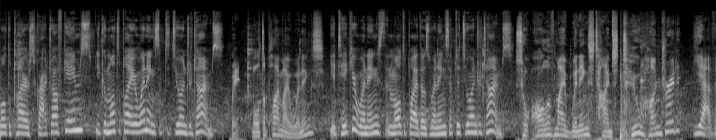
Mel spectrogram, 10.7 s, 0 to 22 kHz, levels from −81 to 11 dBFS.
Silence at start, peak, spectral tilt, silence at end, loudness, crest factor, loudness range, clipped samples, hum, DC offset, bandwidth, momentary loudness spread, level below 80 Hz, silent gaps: 0 s; -2 dBFS; -4 dB/octave; 0 s; -16 LUFS; 16 dB; 2 LU; under 0.1%; none; under 0.1%; 17 kHz; 5 LU; -44 dBFS; none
